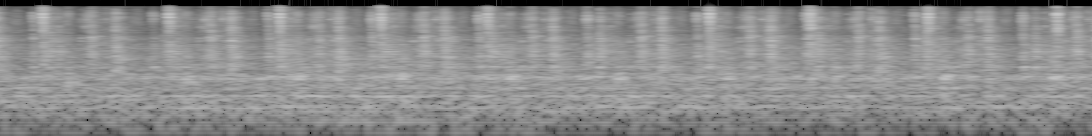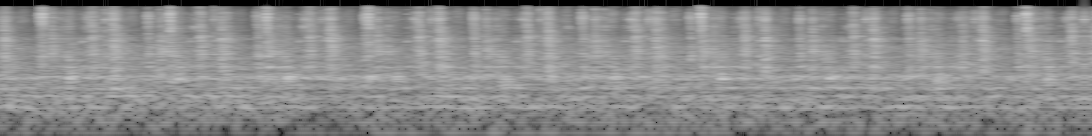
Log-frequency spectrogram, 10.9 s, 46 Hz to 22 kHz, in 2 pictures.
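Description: Cowboy CB4500 heavy-duty harness stitcher, a servo-motor-driven walking-foot leather machine, sewing through two layers of saddle skirting leather. Its needle strokes tick in an even, rapid run, several a second, over a steady motor hum.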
